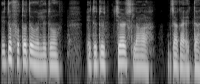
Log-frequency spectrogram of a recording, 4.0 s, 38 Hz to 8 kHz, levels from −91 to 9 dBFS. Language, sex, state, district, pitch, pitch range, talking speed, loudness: Nagamese, male, Nagaland, Kohima, 130 Hz, 120-150 Hz, 180 wpm, -16 LUFS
